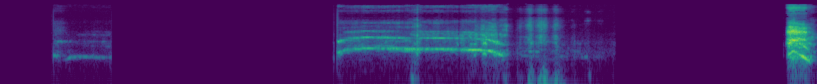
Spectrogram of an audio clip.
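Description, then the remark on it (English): A goat lets out a short bleat, then a long, loud, strained scream lasting nearly two seconds, followed by ragged rough bursts and a sudden harsh blast at the end. “That, of course, is the original goat screaming.”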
